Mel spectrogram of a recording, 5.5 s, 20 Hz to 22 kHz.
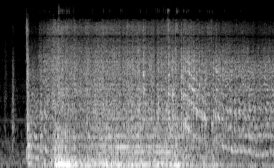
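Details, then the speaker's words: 1972 Ford F100 that sat for decades, with a previously locked engine, cranked via a starter trigger: it catches with a rough, uneven rumble that sags and keeps shutting off, because it runs only on the starter with the ignition switched off. "Sounds like it wants to run though. Why does it keep shutting off on us?"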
